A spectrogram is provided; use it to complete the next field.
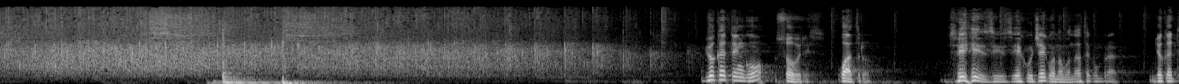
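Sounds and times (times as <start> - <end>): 
audience applauding at a Spanish-speaking gathering: 0.0 - 7.0
brief low thumping sounds: 2.1 - 3.8
speech: 7.0 - 8.8, 9.5 - 11.7.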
